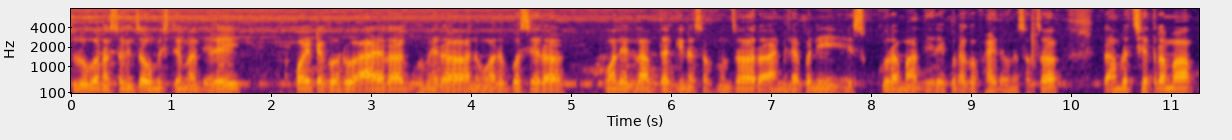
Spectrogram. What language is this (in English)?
Nepali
